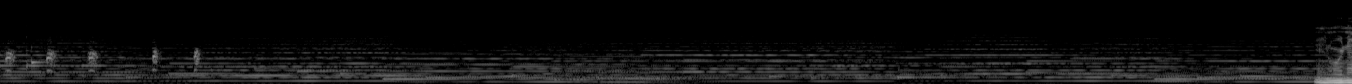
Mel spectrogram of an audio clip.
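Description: Turkeys gobble in the farming video game Settlement Survival: a few short clucks at the start, then a long, low, wavering gobbling call under faint background music, ending in a sudden loud thump.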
